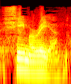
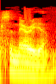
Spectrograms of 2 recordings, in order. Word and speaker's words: Samaria: And he built a city on this hill and called it Shemaria, or Samaria is the way we pronounce it, after Shemer, the name of the former owner of the hill.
